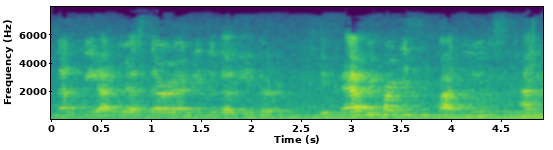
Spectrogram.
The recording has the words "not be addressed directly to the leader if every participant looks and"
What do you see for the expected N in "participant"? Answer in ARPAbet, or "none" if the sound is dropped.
none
